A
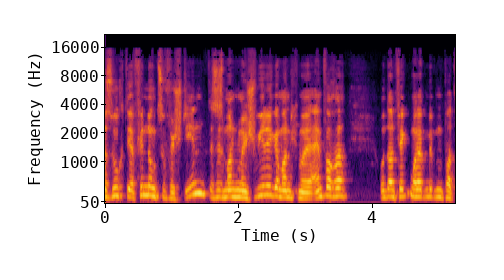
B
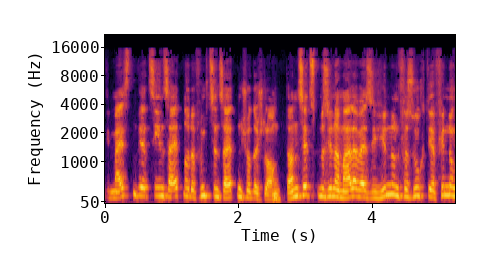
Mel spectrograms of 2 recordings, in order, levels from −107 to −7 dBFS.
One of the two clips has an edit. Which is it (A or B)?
B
